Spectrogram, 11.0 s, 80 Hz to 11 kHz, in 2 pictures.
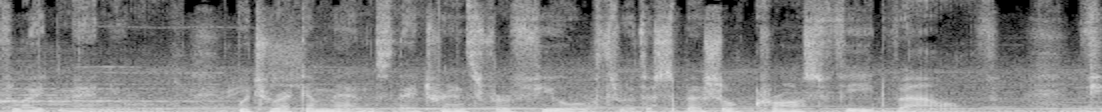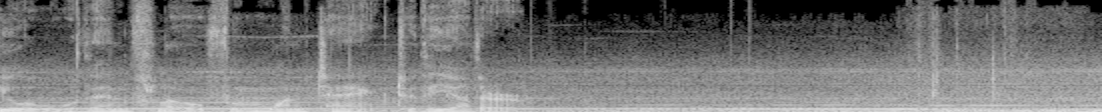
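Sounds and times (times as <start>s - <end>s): rumbling drone: 0.0s - 11.0s.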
